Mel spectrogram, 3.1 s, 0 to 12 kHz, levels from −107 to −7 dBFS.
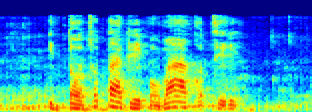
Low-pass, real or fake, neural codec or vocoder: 7.2 kHz; fake; codec, 16 kHz, 16 kbps, FreqCodec, smaller model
